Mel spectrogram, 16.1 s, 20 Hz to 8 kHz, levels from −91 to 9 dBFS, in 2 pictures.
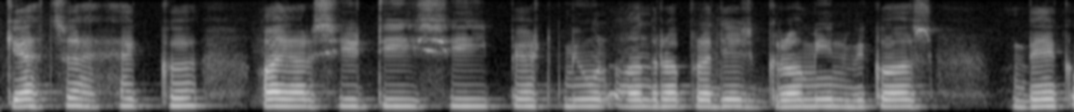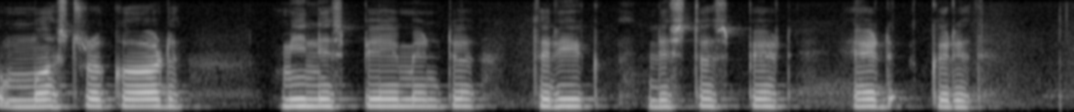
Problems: low volume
